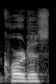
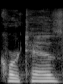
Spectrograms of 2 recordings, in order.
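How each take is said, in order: First: The middle consonant is a D sound. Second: The middle consonant is a T sound. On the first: The speaker calls it right. "the correct pronunciation" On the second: The speaker calls it wrong. "not Cortez, like I've heard a lot of people call it"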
